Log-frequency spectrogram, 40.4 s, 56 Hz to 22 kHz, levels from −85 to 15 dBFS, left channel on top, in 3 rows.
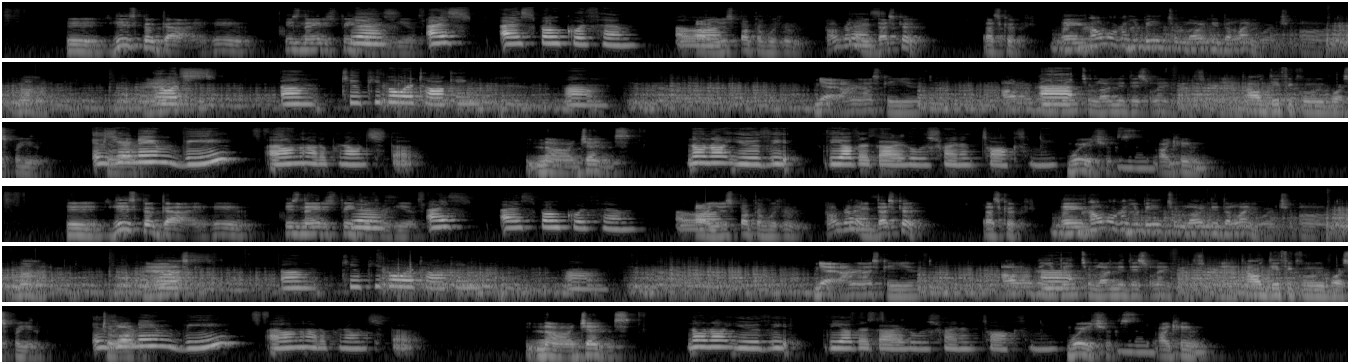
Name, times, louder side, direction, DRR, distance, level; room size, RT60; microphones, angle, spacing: voice 1, 0.6-2.4 2.8-4.1 6.9-9.2 9.8-10.2 10.6-14.0 14.9-15.5 21.6-22.7 23.4-27.3 27.9-28.4 32.2-33.2 37.6-38.9, right 3 dB, 75° right, 1.5 m, -37 dB
voice 2, 3.5-3.8 4.2-4.7 5.0-6.3 6.7-7.2 8.5-8.7 15.0-15.4 16.2-18.3 19.1-19.5 23.8-24.2 27.8-29.2 29.6-31.0 33.8-34.8 35.2-37.5, left 4 dB, 50° left, 0.6 m, -31 dB
sound 1, 10.5-16.9 17.2-19.3 19.7-26.8, right 2 dB, 20° right, 0.6 m, -43 dB
voice 3, 10.5-11.4 38.1-39.0, right 1 dB, 55° right, 1.2 m, -49 dB
17.5 x 12.5 x 3.3 m
head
